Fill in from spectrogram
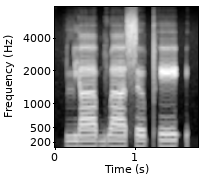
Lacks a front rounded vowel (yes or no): yes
